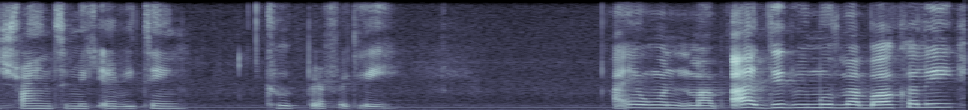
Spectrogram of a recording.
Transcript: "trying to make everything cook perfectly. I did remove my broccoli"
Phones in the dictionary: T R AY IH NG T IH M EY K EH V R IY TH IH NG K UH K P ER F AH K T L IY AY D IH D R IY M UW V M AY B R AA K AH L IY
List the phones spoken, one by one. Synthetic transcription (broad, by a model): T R AY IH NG T IH M EY K EH V R IY TH IH NG K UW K P ER F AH K T L IY AY D IH D R IY M UW V M AY B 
